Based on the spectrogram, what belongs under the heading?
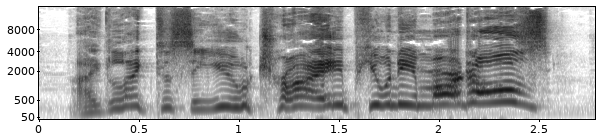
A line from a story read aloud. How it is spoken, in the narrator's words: roared another one of his heads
